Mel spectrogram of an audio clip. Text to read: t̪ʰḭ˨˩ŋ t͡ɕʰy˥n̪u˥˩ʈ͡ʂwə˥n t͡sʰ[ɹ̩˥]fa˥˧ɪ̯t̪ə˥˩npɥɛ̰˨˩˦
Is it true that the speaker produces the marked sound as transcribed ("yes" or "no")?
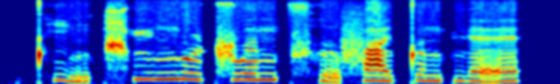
no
